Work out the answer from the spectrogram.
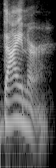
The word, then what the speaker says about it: Diner: So they have retained, somebody said his last name is pronounced Diner. Okay, thanks for the correction.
